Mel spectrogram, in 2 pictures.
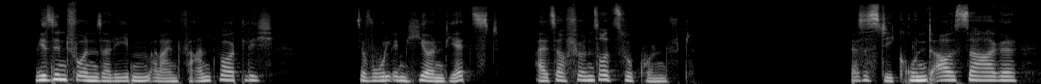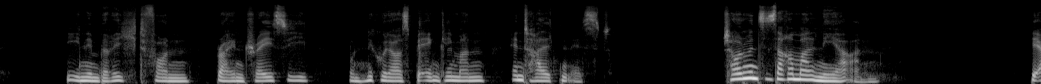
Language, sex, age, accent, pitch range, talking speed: German, female, 50-69, German, 165-205 Hz, 120 wpm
